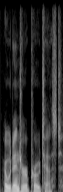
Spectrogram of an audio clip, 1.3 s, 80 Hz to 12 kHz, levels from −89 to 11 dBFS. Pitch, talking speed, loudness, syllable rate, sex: 120 Hz, 240 wpm, -16 LUFS, 6.5 syllables/s, male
